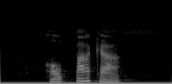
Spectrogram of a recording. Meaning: alpaca
- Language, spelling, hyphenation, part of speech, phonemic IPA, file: Dutch, alpaca, al‧pa‧ca, noun, /ˌɑlˈpaː.kaː/, Nl-alpaca.ogg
